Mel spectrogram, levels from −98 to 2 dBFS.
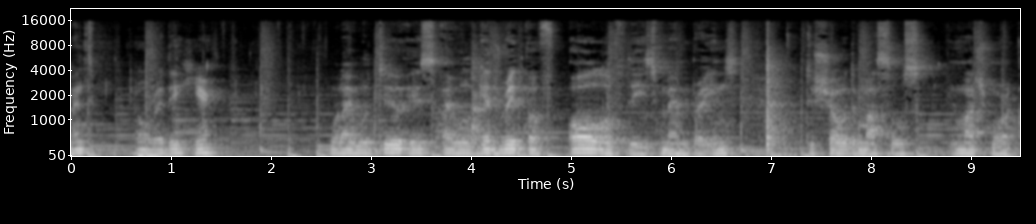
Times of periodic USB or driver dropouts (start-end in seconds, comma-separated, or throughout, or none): none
